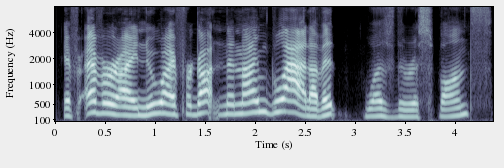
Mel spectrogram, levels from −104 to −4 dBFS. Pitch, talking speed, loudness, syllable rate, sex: 225 Hz, 190 wpm, -19 LUFS, 5.1 syllables/s, female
